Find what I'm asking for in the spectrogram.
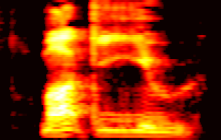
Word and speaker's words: Marc Guiu: Um, presumably, you're talking the, the, one you'll be talking about will be will be um, Mark Gue. Marc Guiu. Guiu. There's been lots of debate about how to say his name, basically because essentially because it's a Catalan name, but you actually say it the same as you would in Spanish.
